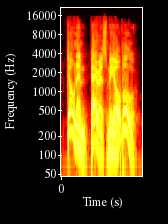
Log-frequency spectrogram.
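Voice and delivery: high, loud comic protest; mock embarrassed husband. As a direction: protest to your wife in a high put-on voice. Husband scolds Opal in story.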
